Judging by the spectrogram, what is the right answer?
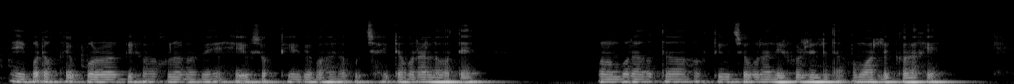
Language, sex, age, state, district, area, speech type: Assamese, male, 18-30, Assam, Udalguri, rural, spontaneous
